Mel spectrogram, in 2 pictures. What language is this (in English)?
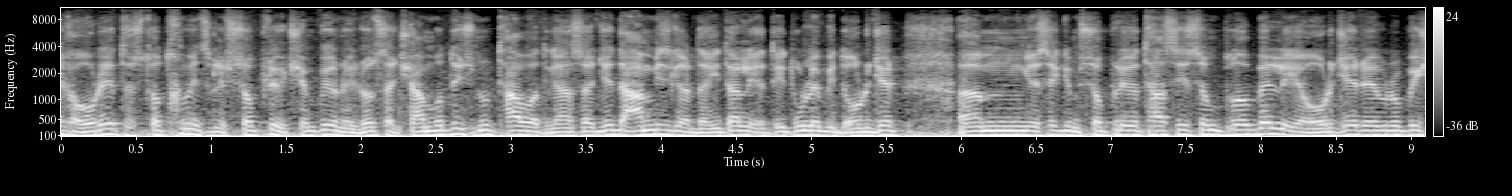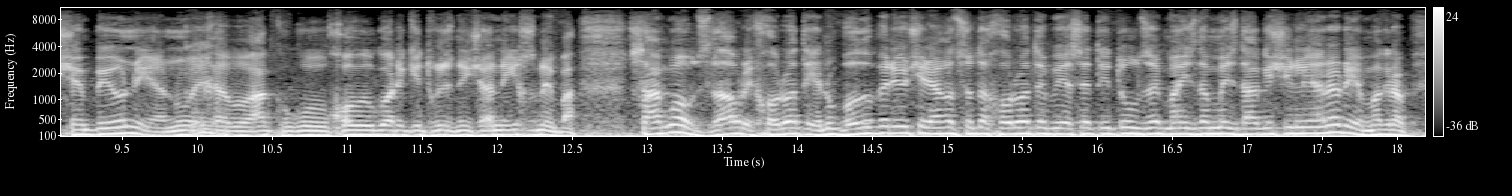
Romanian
